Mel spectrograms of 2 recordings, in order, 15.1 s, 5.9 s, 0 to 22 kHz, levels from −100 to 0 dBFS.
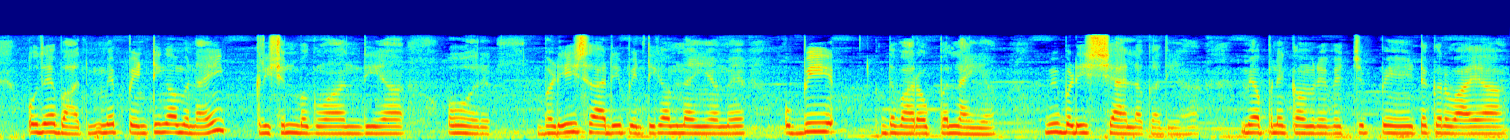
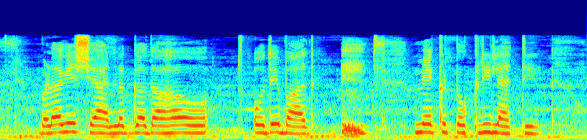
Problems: none marked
